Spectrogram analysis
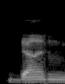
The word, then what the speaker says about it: Dunne: So Dunne is spelled Dunne.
